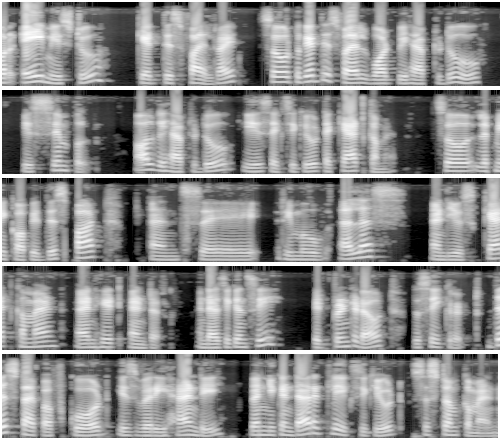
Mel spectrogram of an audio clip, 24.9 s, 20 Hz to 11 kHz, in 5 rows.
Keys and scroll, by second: 2.5 ctrl+c, 3.7 ctrl+v, 6.1 ctrl+c, 6.6 ctrl+v, 7.7-8.8 typing, 10.4 typing, 11.2 ctrl+c.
